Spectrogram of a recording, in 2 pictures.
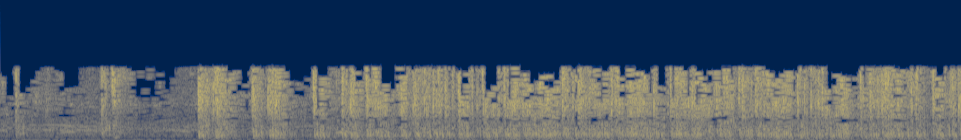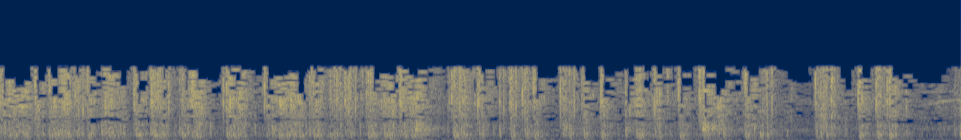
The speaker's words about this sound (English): Fingers and sticks tapping metal against wood. A chant in the distance. The hum of police vans. And the yelling of instructions. And then a hail of bullets.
